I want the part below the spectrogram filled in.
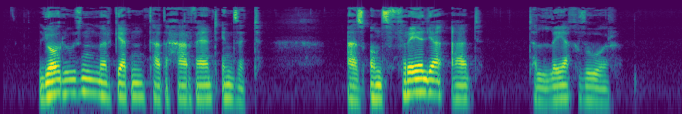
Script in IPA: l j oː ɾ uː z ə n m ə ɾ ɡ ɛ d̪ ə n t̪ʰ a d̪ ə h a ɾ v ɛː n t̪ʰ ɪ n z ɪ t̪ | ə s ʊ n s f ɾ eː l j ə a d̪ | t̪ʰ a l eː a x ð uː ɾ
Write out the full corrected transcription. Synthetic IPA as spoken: l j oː ɾ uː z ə n m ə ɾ ɡ ɛ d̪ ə n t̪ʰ a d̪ ə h a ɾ v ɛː n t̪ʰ ɪ n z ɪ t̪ | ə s ʊ n s f ɾ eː l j ə a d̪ | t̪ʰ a l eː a x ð uː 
